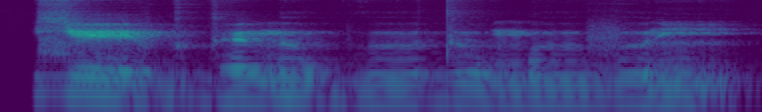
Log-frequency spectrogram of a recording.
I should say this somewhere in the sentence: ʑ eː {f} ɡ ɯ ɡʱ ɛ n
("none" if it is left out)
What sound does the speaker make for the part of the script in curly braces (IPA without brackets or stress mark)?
v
